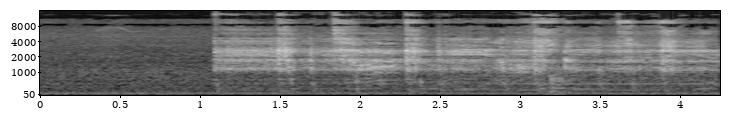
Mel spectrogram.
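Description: Music starts about a second in, played through a vintage Optonica SA-5206 stereo receiver into a single speaker, over a steady low hum. It sounds thin, with little bass. It is not loud even with the volume all the way up, from a faulty receiver on which only one channel works.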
